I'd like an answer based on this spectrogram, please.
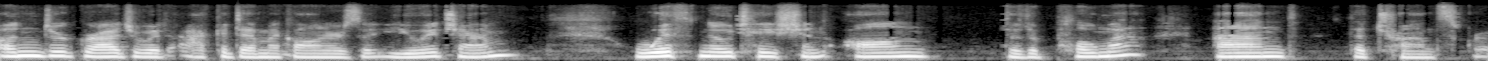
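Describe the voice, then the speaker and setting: With an Irish accent, a woman of medium pitch speaks at a fairly slow pace in a somewhat breathy, dark and mellow tone, recorded with a dry, close sound and no echo. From Ireland. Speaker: university honors program faculty member. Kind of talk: webinar presentation. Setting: online webinar.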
